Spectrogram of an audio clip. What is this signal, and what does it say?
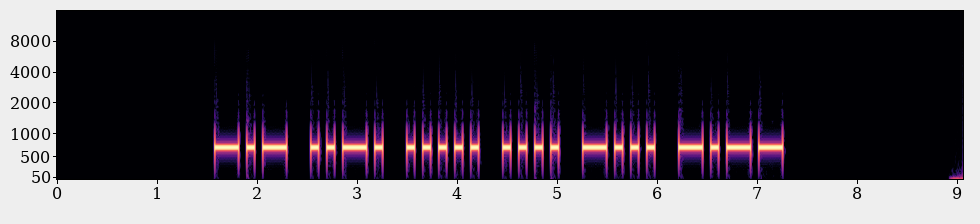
Morse code, heard as a keyed tone, about 16 wpm, 700 Hz. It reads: KF5HBY
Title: Speed Racing - USA Call Signs 15wpm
